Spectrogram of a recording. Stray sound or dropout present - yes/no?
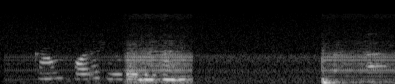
no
